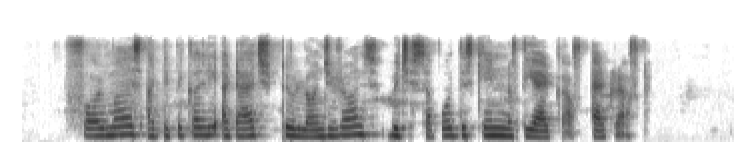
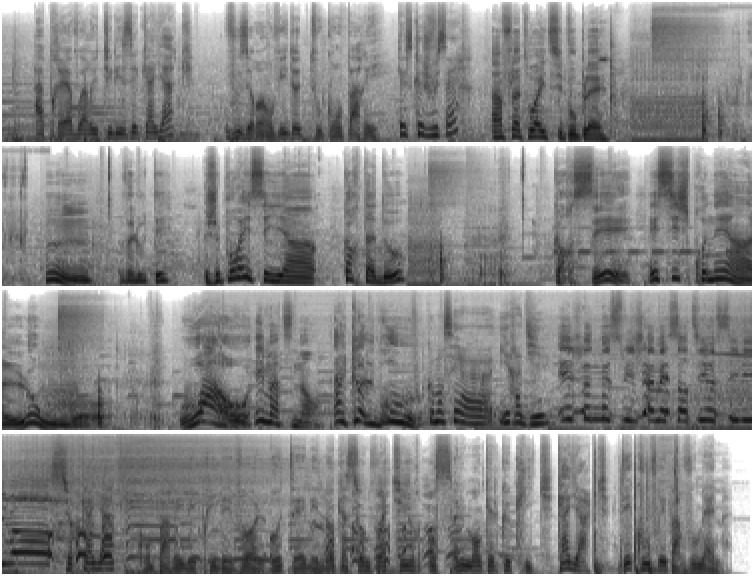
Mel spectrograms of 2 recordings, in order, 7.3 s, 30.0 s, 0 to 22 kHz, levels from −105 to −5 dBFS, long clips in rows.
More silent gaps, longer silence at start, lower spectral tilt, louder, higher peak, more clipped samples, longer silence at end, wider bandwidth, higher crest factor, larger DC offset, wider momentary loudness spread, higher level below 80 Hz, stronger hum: neither; first, 0.65 s vs 0 s; second, -3 dB/octave vs -4.5 dB/octave; second, -31 LUFS vs -20 LUFS; second, -12 dBFS vs -2 dBFS; neither; first, 0.85 s vs 0.25 s; second, 8.2 kHz vs over 20 kHz; about the same, 22 dB vs 18 dB; neither; about the same, 9 LU vs 11 LU; second, -72 dBFS vs -42 dBFS; neither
